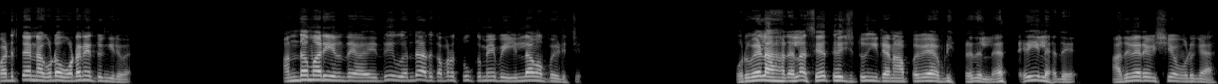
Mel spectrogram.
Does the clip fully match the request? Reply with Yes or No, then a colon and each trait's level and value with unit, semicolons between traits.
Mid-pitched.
Yes: medium, 175 Hz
